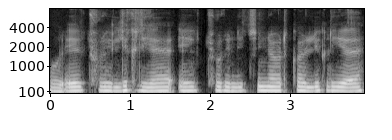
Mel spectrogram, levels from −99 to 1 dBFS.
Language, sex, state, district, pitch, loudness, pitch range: Rajasthani, male, Rajasthan, Nagaur, 135 Hz, -13 LUFS, 130-140 Hz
